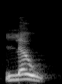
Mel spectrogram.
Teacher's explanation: लौ, ये लौ वावी लीन है, वाव खुद साकिन है और उससे पहले जबर है, तो इसकी आवाज में नरमी से मोड़ पैदा होगा, इसी को कहते हैं लीन।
